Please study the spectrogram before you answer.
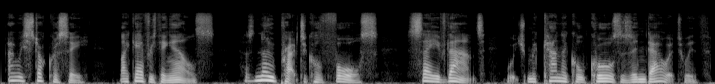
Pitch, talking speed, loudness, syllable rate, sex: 120 Hz, 135 wpm, -20 LUFS, 5.4 syllables/s, male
